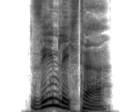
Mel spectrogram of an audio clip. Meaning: inflection of sehnlich: 1. strong/mixed nominative masculine singular superlative degree 2. strong genitive/dative feminine singular superlative degree 3. strong genitive plural superlative degree
- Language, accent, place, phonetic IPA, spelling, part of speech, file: German, Germany, Berlin, [ˈzeːnlɪçstɐ], sehnlichster, adjective, De-sehnlichster.ogg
